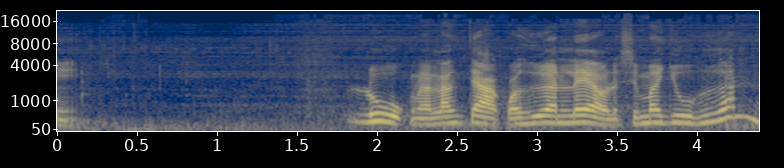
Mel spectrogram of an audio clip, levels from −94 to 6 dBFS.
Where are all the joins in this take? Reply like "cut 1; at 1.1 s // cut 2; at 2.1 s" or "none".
none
